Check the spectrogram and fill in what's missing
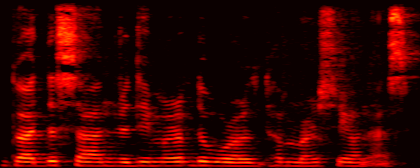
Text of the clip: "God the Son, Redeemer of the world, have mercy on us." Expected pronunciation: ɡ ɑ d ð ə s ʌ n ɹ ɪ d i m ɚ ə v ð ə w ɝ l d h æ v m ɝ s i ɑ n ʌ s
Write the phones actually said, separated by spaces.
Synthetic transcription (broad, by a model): ɡ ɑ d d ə s ʌ n ɹ ɪ d i m ɚ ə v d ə w ɝ l d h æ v m ɝ s i ɑ n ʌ s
